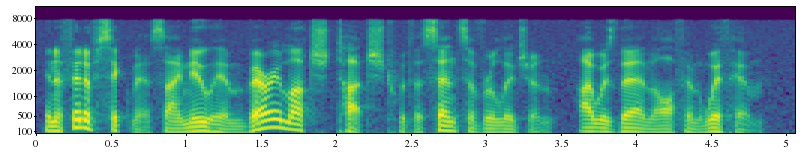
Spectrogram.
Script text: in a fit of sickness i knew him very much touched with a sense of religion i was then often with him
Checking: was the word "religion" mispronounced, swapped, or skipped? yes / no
no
